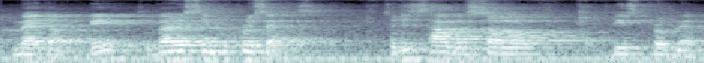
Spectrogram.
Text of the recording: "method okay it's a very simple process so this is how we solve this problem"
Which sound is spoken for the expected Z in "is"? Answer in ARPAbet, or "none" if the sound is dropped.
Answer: S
